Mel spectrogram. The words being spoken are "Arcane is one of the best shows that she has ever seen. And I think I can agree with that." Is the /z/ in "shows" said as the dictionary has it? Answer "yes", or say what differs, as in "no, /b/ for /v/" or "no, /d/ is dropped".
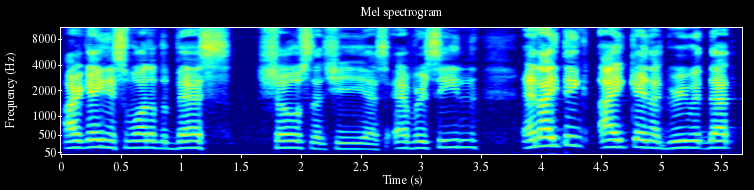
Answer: no, /s/ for /z/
